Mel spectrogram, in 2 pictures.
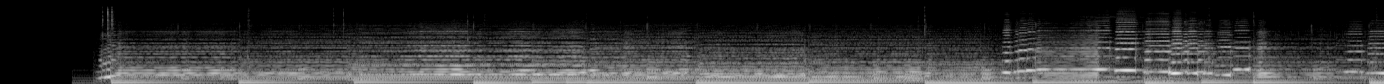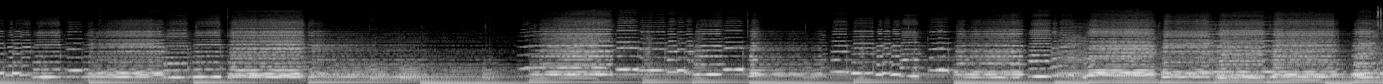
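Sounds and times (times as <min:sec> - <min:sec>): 
French band playing: 0:01.0 - 0:27.6.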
